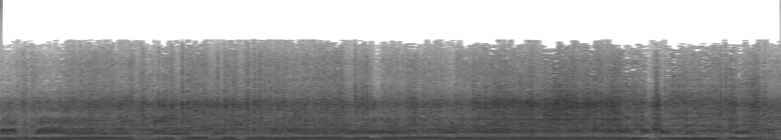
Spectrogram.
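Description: A motor engine revs loudly up close, rising and falling in pitch.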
